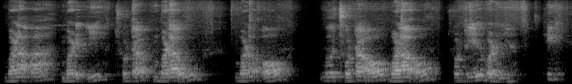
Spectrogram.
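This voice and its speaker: A man teaching grammar for exam prep, posing questions and answering them himself, repeating key phrases slowly and tagging lines with "okay". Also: on the high side, a little mellow. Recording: echoey room, voice from far off the mic.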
